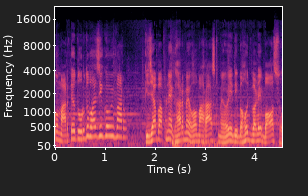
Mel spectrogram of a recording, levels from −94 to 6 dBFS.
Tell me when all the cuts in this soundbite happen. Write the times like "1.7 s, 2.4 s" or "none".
1.6 s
